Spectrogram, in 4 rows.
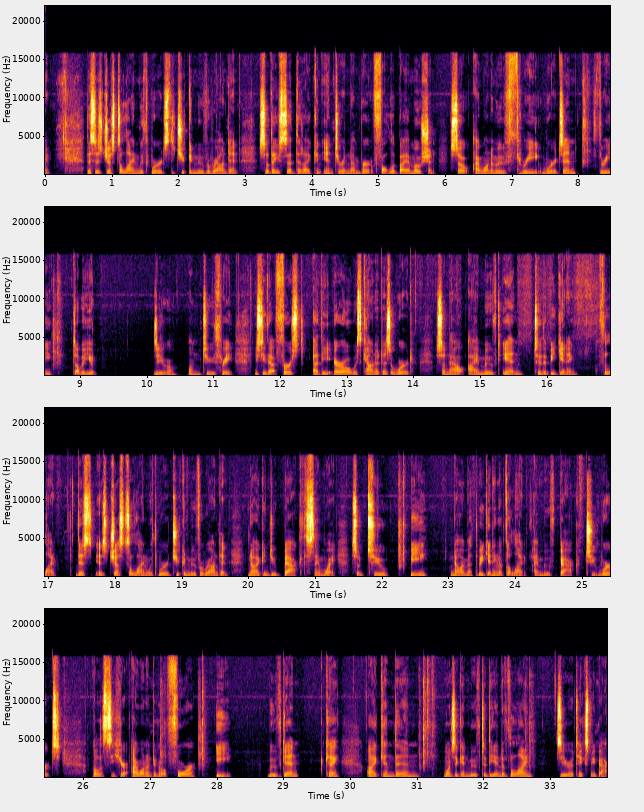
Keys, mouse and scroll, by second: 8.1 3, 8.6 w, 21.9 2, 22.3 b, 27.2 4, 27.8 e, 31.2 shift+4, 32.7 0.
